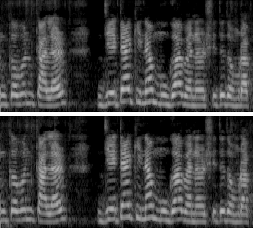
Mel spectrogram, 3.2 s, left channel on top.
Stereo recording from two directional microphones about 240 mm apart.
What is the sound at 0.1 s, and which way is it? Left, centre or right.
A woman's voice, centre.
